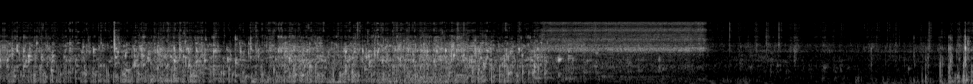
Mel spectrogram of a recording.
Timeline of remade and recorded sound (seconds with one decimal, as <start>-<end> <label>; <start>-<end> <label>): 0.0-0.7 remade; 0.7-2.8 recorded; 2.8-3.5 remade; 3.5-4.7 recorded; 4.7-5.6 remade; 5.6-6.1 recorded; 6.1-8.4 remade; 8.4-9.7 recorded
